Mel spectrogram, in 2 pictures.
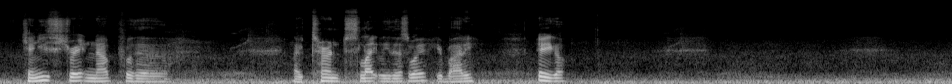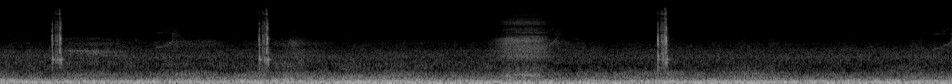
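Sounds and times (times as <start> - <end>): low background rumble: 0.0 - 19.0
camera shutter clicking: 10.0 - 10.2, 12.1 - 12.3, 16.0 - 16.3.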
